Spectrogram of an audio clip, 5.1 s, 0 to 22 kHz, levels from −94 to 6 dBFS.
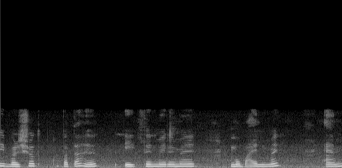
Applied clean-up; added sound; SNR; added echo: none; none; none; none.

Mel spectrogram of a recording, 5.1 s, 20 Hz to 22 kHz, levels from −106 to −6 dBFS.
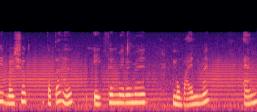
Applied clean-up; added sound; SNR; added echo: none; Trumpet; 16 dB; none.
